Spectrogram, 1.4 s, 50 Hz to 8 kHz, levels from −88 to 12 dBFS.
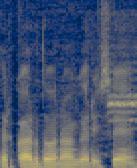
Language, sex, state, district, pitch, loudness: Magahi, male, Bihar, Gaya, 120 Hz, -14 LUFS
